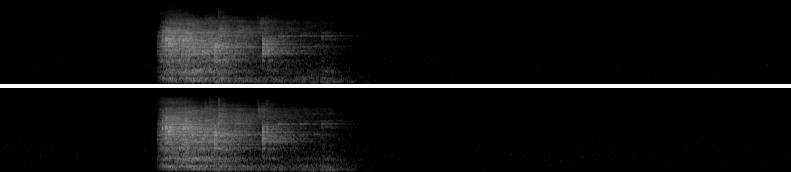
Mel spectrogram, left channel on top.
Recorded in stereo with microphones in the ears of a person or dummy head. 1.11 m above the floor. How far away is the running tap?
About 1.5 m.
